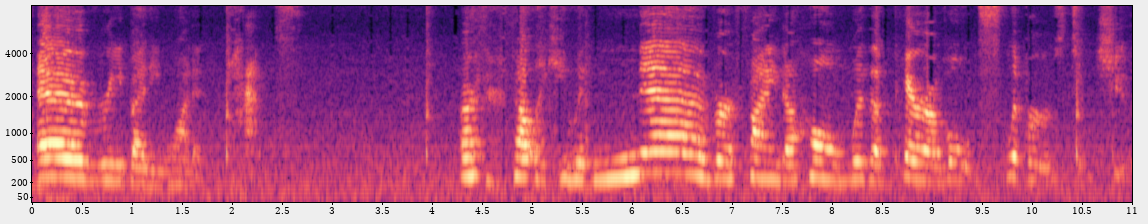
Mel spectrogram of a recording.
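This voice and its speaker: A woman teacher reading a children's picture book aloud expressively, with deliberate phrasing, dramatic pauses and emphasis. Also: fairly high pitch. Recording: distant mic, faint background noise.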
